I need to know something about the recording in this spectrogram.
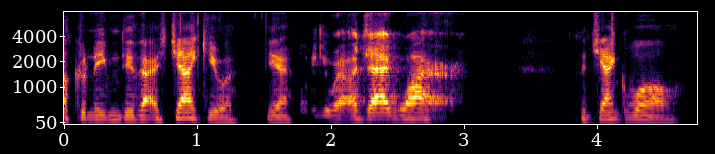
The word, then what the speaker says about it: Jaguar: I can't even say Jaguar right. How do you say the car Jaguar?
